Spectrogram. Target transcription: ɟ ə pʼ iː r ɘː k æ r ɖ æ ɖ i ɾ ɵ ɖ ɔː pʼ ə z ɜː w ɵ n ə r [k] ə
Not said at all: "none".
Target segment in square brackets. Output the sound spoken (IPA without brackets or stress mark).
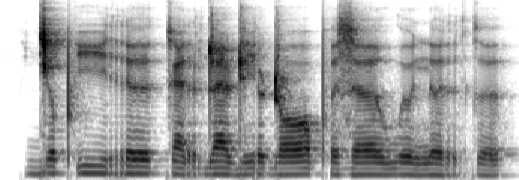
k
